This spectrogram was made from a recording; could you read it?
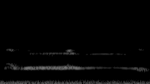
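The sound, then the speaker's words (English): A rooster crows in one long, sustained call with a steady, slightly nasal tone, heard clear over a low background rumble. “I'm going to call those roosters very soon. I'm getting very upset.”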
